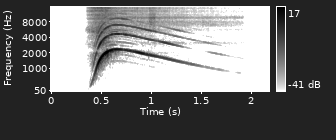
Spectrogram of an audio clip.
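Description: Cartoon sound effect: one pitched swoop that shoots up quickly, then glides slowly down and fades, marking an item hopping into a shopping cart.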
